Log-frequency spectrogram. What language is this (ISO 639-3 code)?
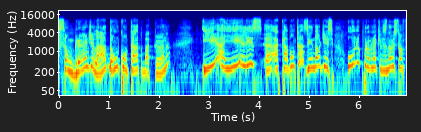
por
